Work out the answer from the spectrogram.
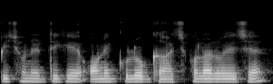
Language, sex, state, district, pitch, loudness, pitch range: Bengali, male, West Bengal, Alipurduar, 135 Hz, -17 LUFS, 130-135 Hz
